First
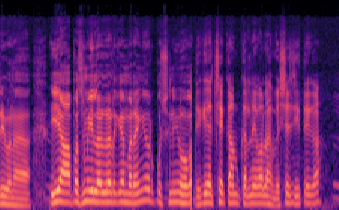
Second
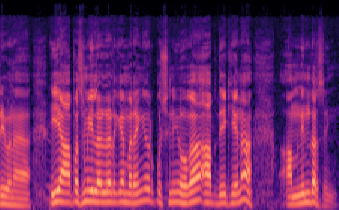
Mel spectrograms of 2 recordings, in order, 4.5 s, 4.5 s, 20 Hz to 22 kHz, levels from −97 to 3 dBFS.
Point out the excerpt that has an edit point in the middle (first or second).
first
